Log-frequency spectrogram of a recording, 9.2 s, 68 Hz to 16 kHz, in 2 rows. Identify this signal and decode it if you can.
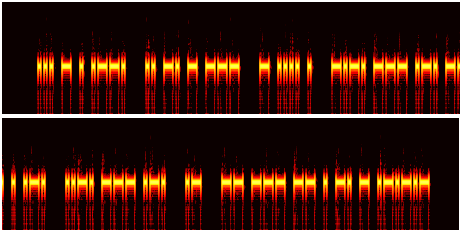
Morse code, heard as a keyed tone, about 40 wpm, 700 Hz. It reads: STEP INTO THE CORNER FOR A MOMENT.
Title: Sentences from Top 1600 Words 40wpm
